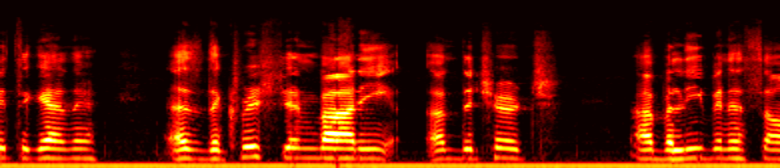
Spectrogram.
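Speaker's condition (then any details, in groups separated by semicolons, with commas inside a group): Spastic cerebral palsy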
